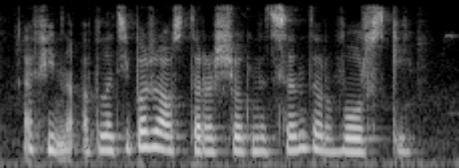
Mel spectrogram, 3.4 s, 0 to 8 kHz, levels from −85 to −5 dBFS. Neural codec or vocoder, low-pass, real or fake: none; 7.2 kHz; real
